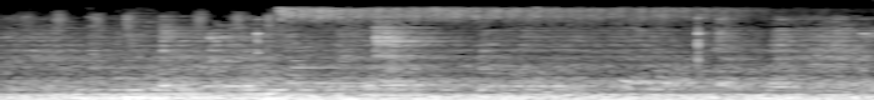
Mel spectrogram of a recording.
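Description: Soft background music with a few faint held notes, over a steady low rumble of room noise.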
